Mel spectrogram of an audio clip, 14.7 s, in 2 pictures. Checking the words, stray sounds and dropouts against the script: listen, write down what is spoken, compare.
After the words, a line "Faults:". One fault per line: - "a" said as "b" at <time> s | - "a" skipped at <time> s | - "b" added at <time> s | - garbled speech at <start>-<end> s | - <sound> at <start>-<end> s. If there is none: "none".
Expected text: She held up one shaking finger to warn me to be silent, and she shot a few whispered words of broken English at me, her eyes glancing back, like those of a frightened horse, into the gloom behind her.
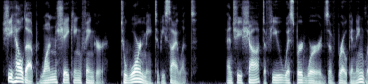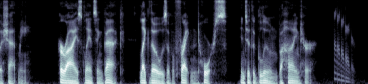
She held up one shaking finger to warn me to be silent, and she shot a few whispered words of broken English at me, her eyes glancing back, like those of a frightened horse, into the gloom behind her.
Faults:
- chirp at 14.0-14.5 s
